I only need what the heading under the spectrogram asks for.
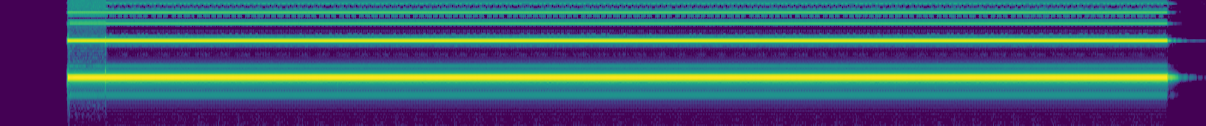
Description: A steady tone, with room echo. There is no code.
